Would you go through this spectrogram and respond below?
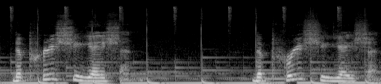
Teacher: so the accent is on the second syllable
